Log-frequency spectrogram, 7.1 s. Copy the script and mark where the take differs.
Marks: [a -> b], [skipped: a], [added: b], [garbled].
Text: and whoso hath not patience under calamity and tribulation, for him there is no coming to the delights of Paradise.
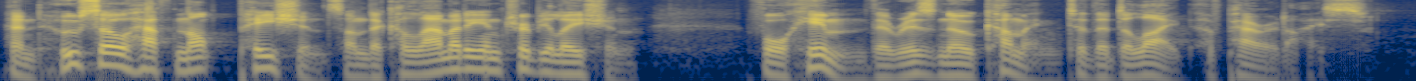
and whoso hath not patience under calamity and tribulation, for him there is no coming to the [delights -> delight] of Paradise.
